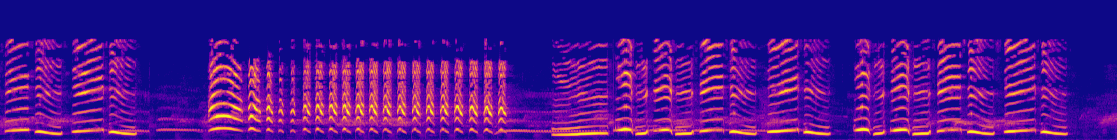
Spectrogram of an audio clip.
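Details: White-cheeked laughingthrush (Pterorhynchus vassali), song.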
